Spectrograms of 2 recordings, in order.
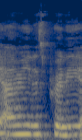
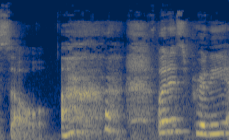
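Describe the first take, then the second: First: Said in the usual way. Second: High, slow, laughing through the words. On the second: Real, not acted. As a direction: laugh off the flaw, then defend it. Admits bag flaw, laughs it off.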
